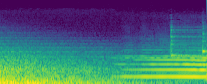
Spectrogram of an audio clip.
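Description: Dramatic trailer music: a deep low rumble fades out, then soft sustained notes come in about a second in, with short higher notes joining near the end.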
